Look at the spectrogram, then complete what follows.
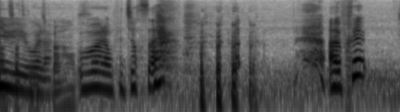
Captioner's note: laughs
